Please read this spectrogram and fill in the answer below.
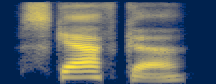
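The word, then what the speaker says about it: Czkawka: Pronounced as skafka, which means hiccup, in Polish, skafka does a decent job of removing junk files from your computer.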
